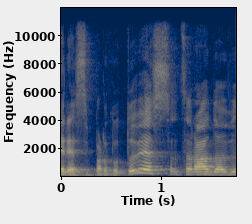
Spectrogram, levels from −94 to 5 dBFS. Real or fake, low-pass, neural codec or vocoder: real; 10.8 kHz; none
